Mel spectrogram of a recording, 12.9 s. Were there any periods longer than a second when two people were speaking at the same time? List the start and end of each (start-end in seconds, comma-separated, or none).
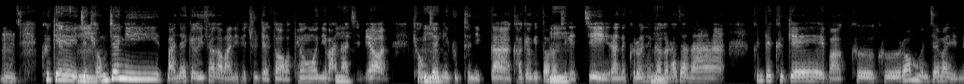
none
